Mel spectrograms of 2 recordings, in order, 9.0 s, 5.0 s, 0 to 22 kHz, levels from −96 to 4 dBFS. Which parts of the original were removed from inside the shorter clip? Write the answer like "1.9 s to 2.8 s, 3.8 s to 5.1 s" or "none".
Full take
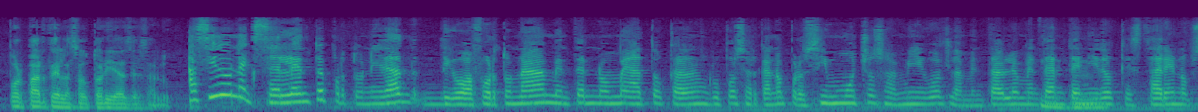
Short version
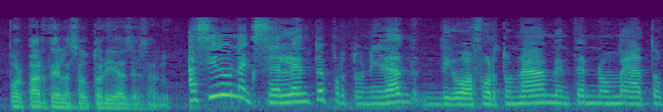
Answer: none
